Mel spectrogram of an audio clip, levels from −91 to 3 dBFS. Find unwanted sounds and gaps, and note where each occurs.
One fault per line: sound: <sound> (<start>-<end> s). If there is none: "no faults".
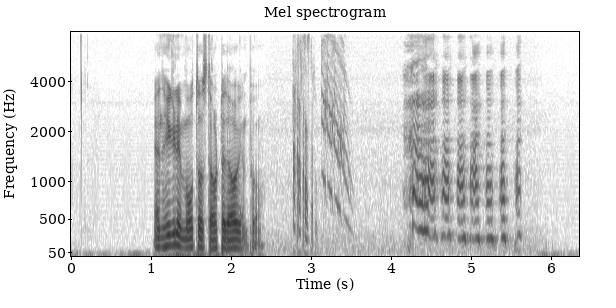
sound: chirp (2.8-3.6 s)
sound: laugh (4.1-5.7 s)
